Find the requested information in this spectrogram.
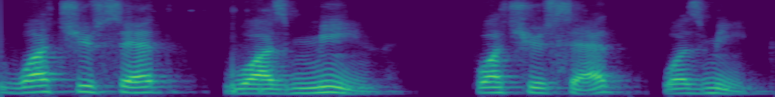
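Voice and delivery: "what you said was mean" starting "whatchoo"; "what you" joined with CH; linked CH sound. Shown as a demonstration. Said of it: "So you can say".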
